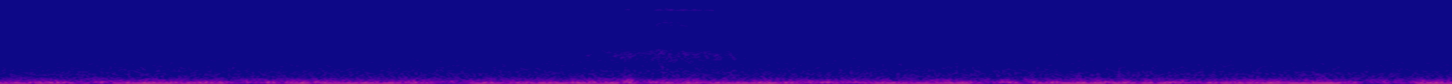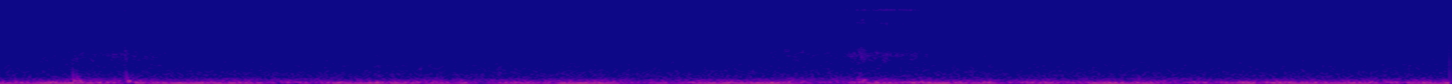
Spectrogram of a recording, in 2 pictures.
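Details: A Pomeranian named Min Saetbyeol snoring softly while asleep, with soft breathy snorts about every four seconds over a steady low indoor rumble.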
